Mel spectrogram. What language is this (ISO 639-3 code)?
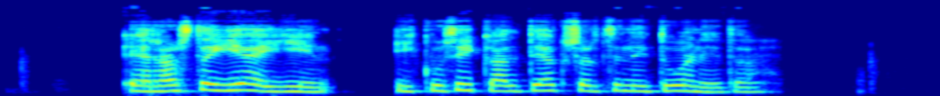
eus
